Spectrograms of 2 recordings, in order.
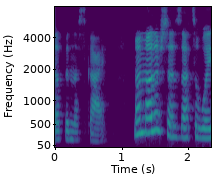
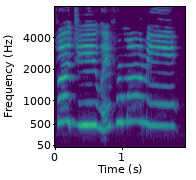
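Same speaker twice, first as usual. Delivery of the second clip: much higher, loud, drawn-out holler; 13 semitones higher, 11 dB louder, slower than usual. A narrator's reading. Mother hollering after Fudge running down the path. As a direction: call after a runaway toddler.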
